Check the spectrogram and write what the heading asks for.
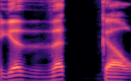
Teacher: ذال کو کاف سے ملانا ہے سختی سے، ٹھیک ہے، لیکن ذال کو نرم ادا کرنا ہے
